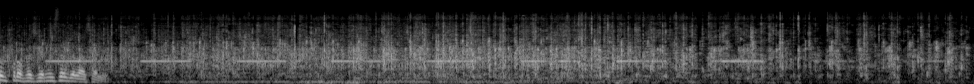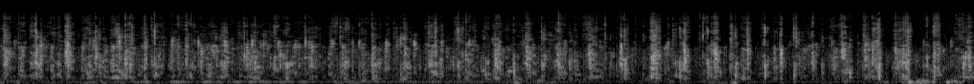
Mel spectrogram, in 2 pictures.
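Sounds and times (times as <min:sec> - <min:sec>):
speech: 0:00.0 - 0:01.4
sustained crowd applause: 0:00.0 - 0:19.4
faint intermittent high beeping tone: 0:00.4 - 0:07.7.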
